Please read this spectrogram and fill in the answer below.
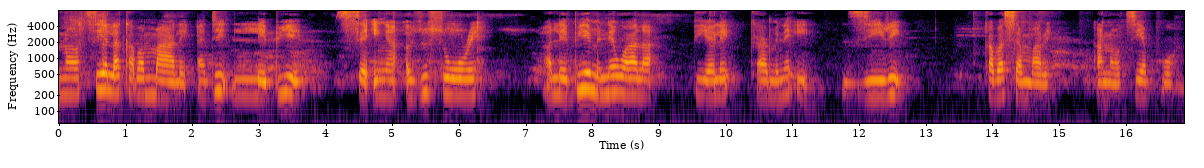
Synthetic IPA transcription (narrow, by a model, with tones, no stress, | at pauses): a˨nɔː˨tɪ˦ɛ˦la˦ka˨ba˦maː˨lɪ˨a˨dɪ˦le˨bi˦e˨ | sɛ˨ʔɪ˨ŋa˨a˨zu˦sʊː˦ɾɪ˦ | a̰˨le˨bi˦je˦mɪ˨nɛ˦waː˦la˨ | pɪ˨ɛ˨lɪ˦ | kʰa˨mɪ˨nɛ˦ʔɪ˨ | ziː˨ɾɪ˦ | kʰa˨ba˦sɛ˨ma˨ɾɪ˨a˨nɔː˨tʰɪ˦ɛ˦pʰʊ˦ɔ˦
